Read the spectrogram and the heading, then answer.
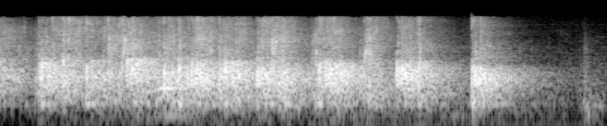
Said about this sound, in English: Your situation will start turning around. What do you want to hand clap and praise? Your situation.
